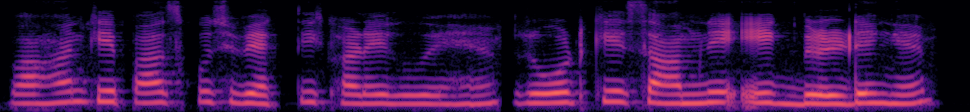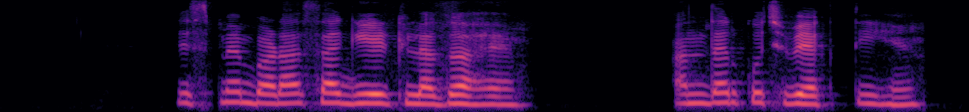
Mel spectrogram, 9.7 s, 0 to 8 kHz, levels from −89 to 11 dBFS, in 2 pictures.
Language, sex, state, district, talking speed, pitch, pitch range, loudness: Hindi, female, Maharashtra, Solapur, 150 wpm, 245 Hz, 235-265 Hz, -29 LUFS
